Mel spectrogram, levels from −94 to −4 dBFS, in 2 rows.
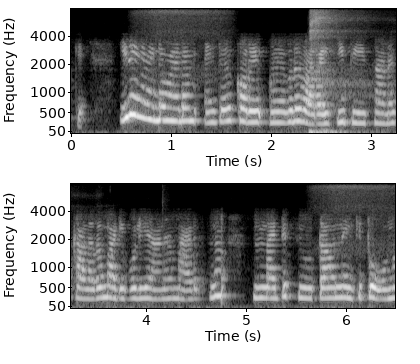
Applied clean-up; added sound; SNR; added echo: none; Breathing; 20 dB; reverberation time 0.2 s.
